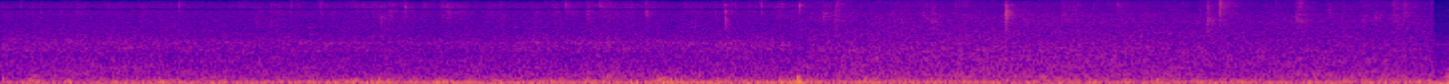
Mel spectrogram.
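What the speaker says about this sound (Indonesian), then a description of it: "Hujan, gemuruh, halilintar, dan angin kencang banget" Steady heavy rain pours down across the whole stretch at sea, a dense hiss with low rumbling underneath that suggests distant thunder, amid strong wind; no one speaks.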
